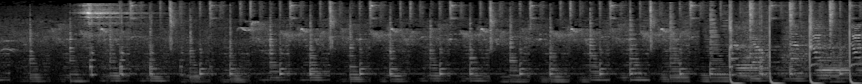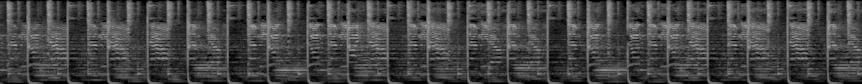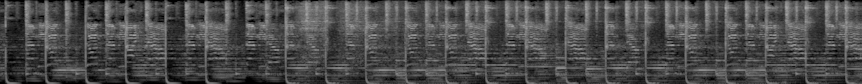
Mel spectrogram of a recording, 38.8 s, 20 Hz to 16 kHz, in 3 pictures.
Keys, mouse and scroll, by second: 0.5 scroll down 1, 1.0 alt+middle click, 4.5 ctrl+a, 15.0 double click, 19.9 scroll up 1, 20.3 middle click, 20.7 F3, 21.1 scroll up 1, 21.6 scroll down 1, 21.6 middle click, 26.4 middle click, 35.5 middle click.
